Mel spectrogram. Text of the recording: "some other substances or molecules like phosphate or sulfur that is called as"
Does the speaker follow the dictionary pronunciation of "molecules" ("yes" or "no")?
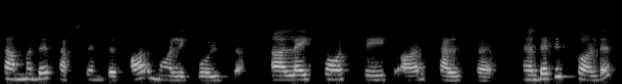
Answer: no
